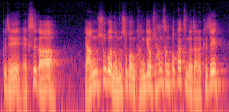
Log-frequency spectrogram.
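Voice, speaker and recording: A man's voice: a little high, sing-song, normal speed, a little mellow. A man teaching math to students, asking rhetorical questions and answering them himself. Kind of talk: lecturing students through problems.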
